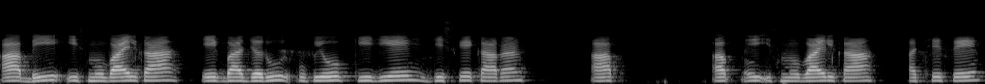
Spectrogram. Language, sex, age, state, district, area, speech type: Hindi, male, 18-30, Uttar Pradesh, Ghazipur, rural, spontaneous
